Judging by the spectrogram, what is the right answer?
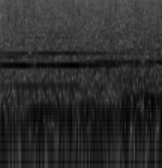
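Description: Steady rain falls softly outdoors, a faint, even patter of drops with no voices or other sounds over it.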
